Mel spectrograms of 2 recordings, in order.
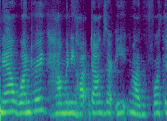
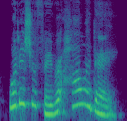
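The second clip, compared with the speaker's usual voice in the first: rising intonation climbing up on holiday; 6 semitones higher than usual. Teaching when to use a question mark, the speaker demonstrates rising question intonation. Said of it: "You hear my voice go up at the end?".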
